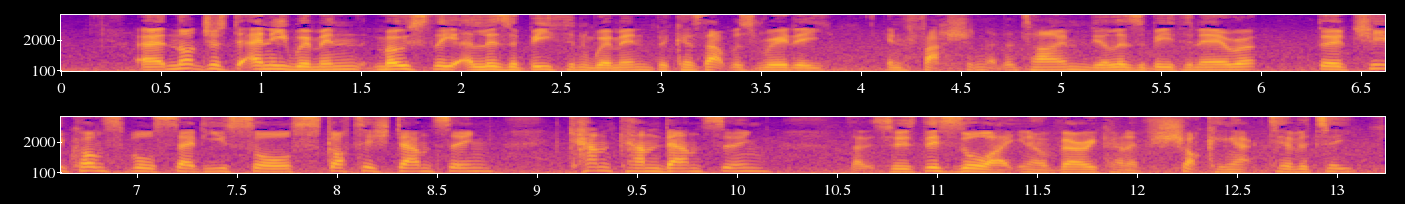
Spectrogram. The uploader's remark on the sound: On a tour around the city. Free Manchester Walking Tours.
